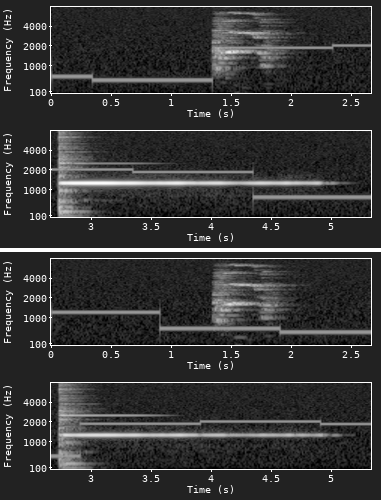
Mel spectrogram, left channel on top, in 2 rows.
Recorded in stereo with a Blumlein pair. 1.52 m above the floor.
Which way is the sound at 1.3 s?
50° left.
